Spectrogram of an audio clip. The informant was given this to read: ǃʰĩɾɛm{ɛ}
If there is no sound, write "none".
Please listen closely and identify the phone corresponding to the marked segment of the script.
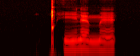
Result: ɛ̃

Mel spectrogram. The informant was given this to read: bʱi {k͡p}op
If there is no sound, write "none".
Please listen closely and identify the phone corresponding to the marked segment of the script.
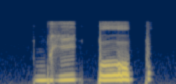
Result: k͡p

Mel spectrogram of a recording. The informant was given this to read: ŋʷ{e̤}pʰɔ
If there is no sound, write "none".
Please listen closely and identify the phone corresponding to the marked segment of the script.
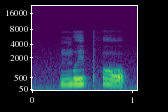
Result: e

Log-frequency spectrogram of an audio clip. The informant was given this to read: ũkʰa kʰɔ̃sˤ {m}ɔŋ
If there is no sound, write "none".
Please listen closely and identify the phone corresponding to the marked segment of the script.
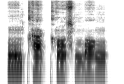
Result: m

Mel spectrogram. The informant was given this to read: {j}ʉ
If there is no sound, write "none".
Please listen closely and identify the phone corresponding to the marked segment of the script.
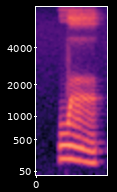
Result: w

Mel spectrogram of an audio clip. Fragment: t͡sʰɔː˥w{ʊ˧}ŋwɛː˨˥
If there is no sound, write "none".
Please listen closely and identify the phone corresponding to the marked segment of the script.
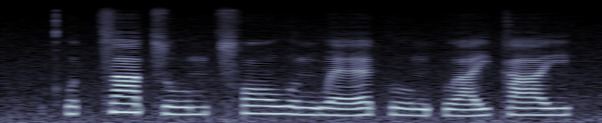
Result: ʊ˧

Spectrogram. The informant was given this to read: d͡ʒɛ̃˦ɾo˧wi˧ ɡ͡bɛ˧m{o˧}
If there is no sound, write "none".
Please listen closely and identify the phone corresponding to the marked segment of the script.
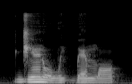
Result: ɔ˧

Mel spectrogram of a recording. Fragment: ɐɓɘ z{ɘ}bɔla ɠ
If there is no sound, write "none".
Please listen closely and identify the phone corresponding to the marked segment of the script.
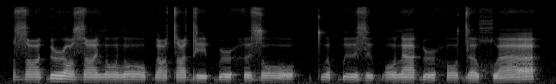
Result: ɘ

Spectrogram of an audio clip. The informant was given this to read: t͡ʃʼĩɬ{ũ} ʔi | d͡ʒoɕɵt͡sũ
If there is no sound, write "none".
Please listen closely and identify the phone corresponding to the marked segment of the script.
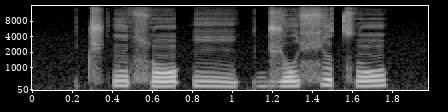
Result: õ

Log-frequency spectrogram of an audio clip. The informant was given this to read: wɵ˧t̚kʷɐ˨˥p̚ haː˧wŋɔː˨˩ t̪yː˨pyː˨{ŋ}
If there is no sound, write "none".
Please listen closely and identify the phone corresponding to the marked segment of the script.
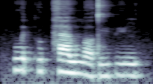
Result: ŋ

